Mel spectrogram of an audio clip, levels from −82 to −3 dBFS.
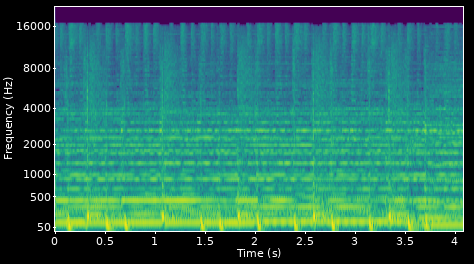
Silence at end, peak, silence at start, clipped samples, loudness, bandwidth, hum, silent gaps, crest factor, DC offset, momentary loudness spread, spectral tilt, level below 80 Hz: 0 s; 0 dBFS; 0 s; under 0.1%; -12 LUFS; 17 kHz; none; none; 12 dB; under 0.1%; 1 LU; -5 dB/octave; -22 dBFS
